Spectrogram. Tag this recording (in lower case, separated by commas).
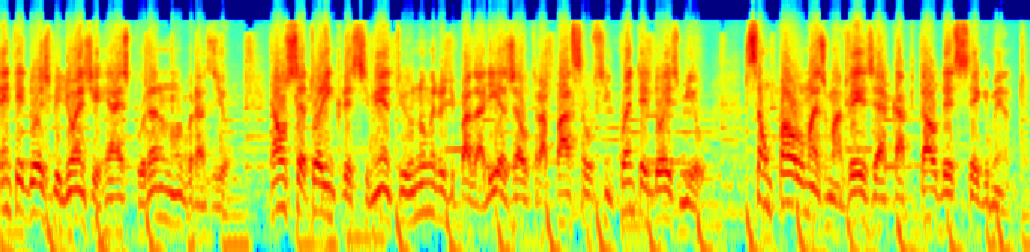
music, speech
